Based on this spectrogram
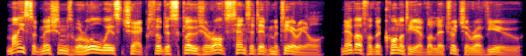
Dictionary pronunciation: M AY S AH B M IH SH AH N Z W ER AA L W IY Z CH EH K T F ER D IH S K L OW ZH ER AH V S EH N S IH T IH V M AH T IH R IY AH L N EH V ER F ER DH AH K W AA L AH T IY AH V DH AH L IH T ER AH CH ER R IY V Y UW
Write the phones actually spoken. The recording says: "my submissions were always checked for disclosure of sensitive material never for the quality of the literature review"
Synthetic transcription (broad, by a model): M AY S AH B M IH SH AH N Z W ER AA L W IY Z CH EH K T F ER D IH S K L OW ZH ER AH V S EH N S IH T IH V M AH T IH R IY AH L N EH V ER F ER DH AH K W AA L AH T IY AH V DH AH L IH T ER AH CH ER R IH V Y UW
